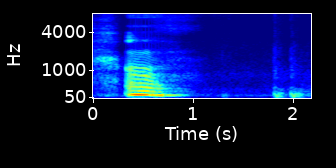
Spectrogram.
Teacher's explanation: It sounds like somewhat like the French bon or Portuguese pom, but closer to a nasal O sound, like on said through the nose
